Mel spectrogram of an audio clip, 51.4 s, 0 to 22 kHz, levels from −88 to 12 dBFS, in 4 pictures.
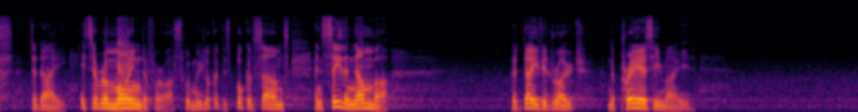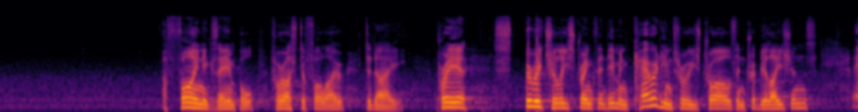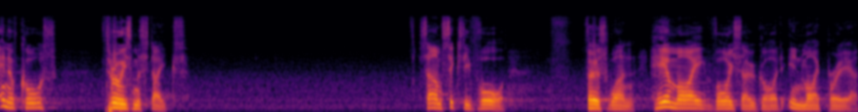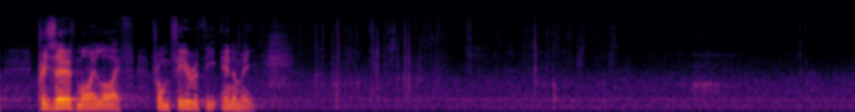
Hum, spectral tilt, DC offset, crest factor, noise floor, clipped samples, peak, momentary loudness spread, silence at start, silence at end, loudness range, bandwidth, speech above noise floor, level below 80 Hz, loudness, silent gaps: none; -7.5 dB/octave; under 0.1%; 20 dB; -56 dBFS; under 0.1%; 0 dBFS; 18 LU; 0 s; 9.05 s; 10 LU; 11.5 kHz; 39 dB; -54 dBFS; -17 LUFS; none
